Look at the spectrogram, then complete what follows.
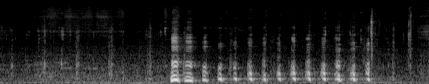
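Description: A man eating: faint chewing clicks, then about two seconds in a short voiced sound followed by a quick, even run of about a dozen pulsing vocal sounds made through a mouthful of food.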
